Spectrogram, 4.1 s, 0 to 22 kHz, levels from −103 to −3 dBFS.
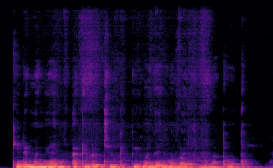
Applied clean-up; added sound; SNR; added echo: none; none; none; reverberation time 0.6 s.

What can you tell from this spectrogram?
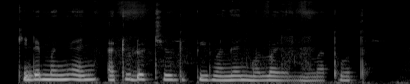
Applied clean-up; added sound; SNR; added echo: none; none; none; none.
